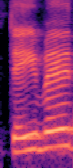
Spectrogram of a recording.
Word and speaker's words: D4vd: His name is David. It's spelled the way that it's on the way that you see it on the thumbnail.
